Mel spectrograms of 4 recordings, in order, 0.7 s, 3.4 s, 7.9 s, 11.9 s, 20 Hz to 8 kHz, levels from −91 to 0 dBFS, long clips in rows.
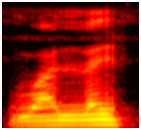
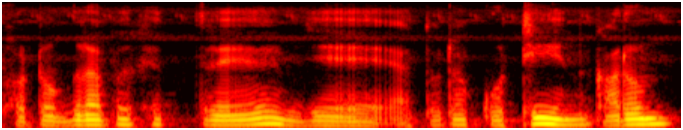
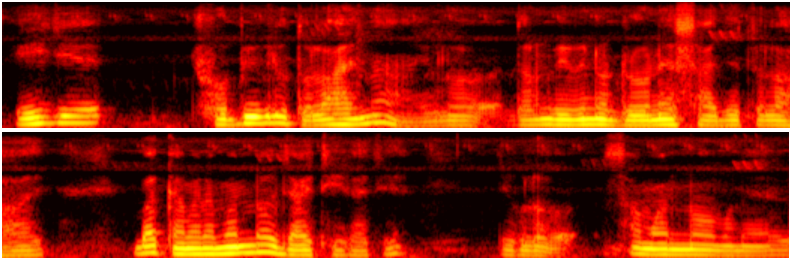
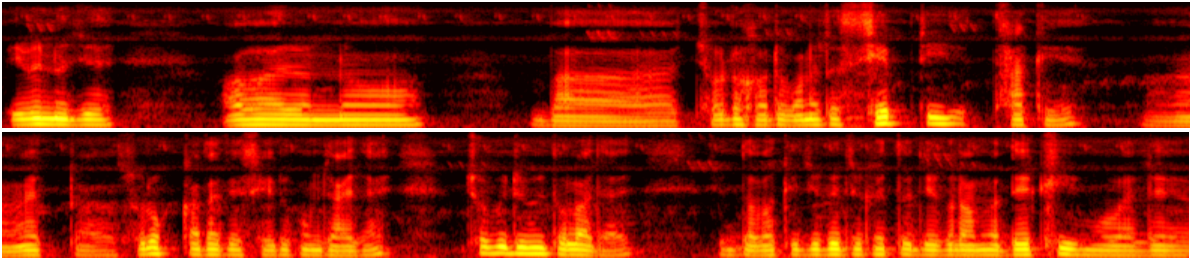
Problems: constant background noise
